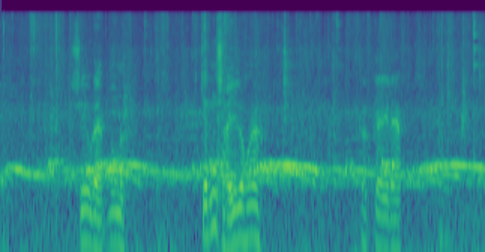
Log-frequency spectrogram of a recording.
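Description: Doves coo in low, throaty bursts close by.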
